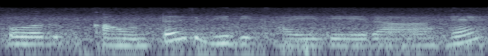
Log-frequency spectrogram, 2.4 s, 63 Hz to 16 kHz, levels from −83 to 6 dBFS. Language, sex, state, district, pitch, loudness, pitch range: Hindi, female, Punjab, Pathankot, 185 Hz, -16 LUFS, 175-210 Hz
